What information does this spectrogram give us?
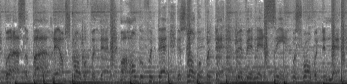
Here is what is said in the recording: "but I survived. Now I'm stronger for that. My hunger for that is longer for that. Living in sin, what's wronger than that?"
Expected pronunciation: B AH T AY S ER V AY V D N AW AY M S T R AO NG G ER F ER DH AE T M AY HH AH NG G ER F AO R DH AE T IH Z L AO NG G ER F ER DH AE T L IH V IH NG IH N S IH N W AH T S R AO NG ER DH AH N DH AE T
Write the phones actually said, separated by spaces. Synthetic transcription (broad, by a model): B AH T AY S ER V AY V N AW AY M S T R AO NG G ER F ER DH AE T M AY HH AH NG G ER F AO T DH AE T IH S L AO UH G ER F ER DH AE T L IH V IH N IH N S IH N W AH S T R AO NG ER DH AH N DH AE T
